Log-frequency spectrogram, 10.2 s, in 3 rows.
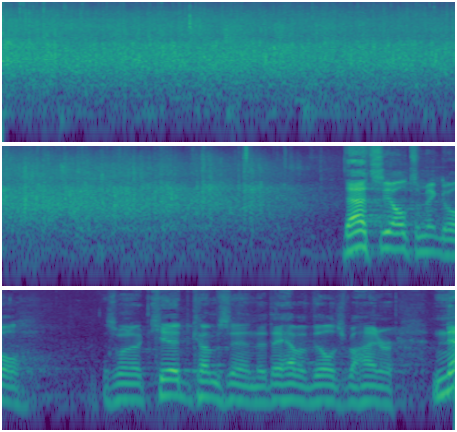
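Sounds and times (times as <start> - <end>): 
audience applause: 0.0 - 5.8
speech: 6.0 - 10.1.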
